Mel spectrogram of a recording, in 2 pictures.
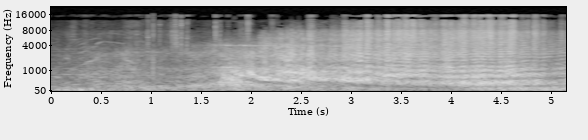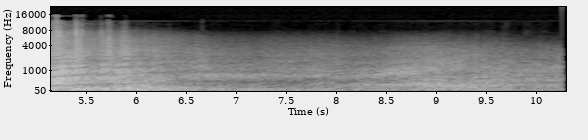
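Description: Jet aircraft making a fast low pass. It swells sharply to its loudest about two seconds in, its pitch falls as it goes by, and it then fades away with a brief swell near the end.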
